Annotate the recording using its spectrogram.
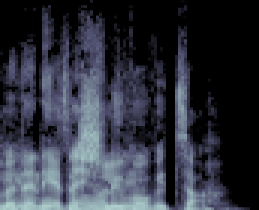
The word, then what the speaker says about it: Slivovica: Alltså jag tror att ni fick en Slivovica. – Slivovica? – Ja, exakt. – Ah, Slivovica.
